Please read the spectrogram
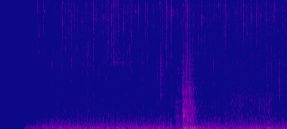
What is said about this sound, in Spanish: el crepitar de un fuego, olor a madera, el silencio de la noche, la poca luz de una chimenea que ilumina esta pequeña taberna.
